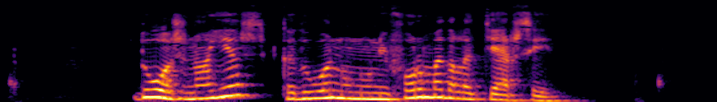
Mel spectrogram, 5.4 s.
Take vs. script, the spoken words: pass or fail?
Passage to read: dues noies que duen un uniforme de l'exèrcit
pass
